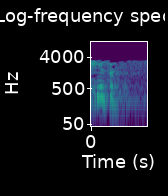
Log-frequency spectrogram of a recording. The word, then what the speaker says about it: schism: that there should be no schism. Now, that's the way you pronounce that word, by the way, if you don't recognize the Queen's English.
